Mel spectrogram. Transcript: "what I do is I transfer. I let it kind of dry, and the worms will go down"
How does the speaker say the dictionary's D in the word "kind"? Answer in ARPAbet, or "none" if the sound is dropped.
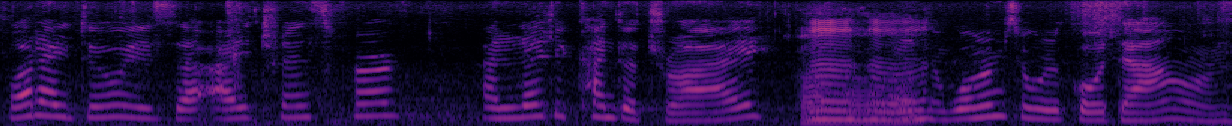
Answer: D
